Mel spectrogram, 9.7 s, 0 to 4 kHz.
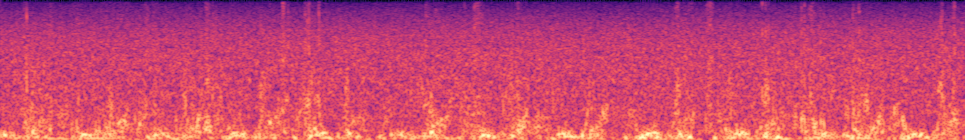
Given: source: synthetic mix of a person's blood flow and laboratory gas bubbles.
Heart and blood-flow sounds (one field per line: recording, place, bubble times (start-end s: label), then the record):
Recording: Doppler ultrasound of blood flow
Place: precordium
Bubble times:
0.20-0.83 s: bubbles
0.94-1.30 s: bubbles
1.42-1.67 s: bubbles
1.72-2.43 s: bubbles
2.56-2.76 s: bubbles
2.78-2.92 s: bubbles
2.98-3.26 s: bubbles
4.17-4.89 s: bubbles
5.00-5.57 s: bubbles
6.68-6.97 s: bubbles
7.03-7.45 s: bubbles
7.56-8.37 s: bubbles
8.44-9.11 s: bubbles
9.34-9.62 s: bubbles
From the record:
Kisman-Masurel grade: 332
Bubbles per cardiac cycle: rolling drumbeat, 9 or more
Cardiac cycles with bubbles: 50 to 99%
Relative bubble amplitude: moderate (0.250 to 0.450)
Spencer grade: 3 (all of the cardiac periods contain showers or single bubble signals, but not dominating or overriding the cardiac motion signals)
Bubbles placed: anywhere in the cardiac cycle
